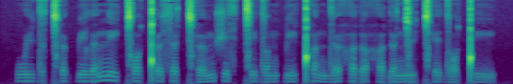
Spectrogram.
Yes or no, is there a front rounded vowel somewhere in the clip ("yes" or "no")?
yes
